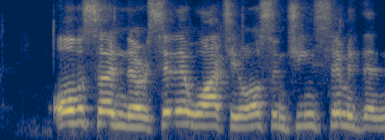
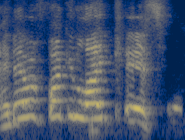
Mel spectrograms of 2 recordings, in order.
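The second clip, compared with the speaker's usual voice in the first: higher pitched huffy declaration; a hammed-up sulky protest; mock indignant; 10 semitones higher, 3 dB louder than usual. Husband telling his wife off about Kiss, mock huffy. Speaker's retold outburst to wife.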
